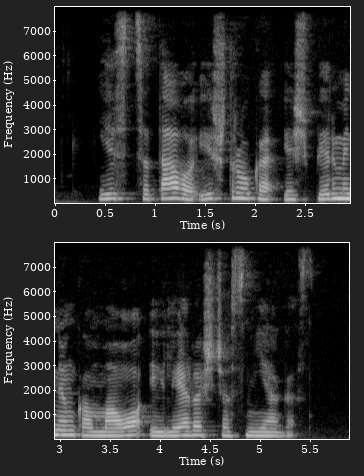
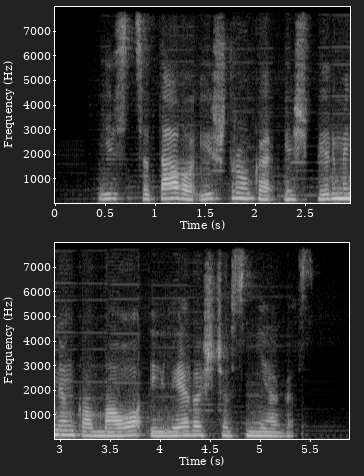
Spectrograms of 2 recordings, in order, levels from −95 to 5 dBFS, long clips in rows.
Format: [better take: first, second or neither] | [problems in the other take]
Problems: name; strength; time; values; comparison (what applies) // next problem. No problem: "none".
first | noise reduction (neural separator model SepFormer DNS4)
